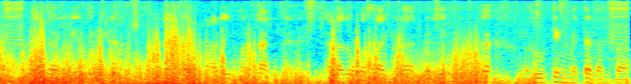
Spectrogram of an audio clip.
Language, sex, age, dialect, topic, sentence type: Kannada, male, 18-24, Northeastern, agriculture, statement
